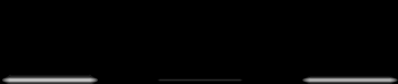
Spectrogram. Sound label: antiphase, headphone check stimuli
